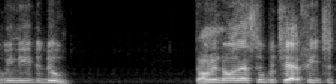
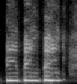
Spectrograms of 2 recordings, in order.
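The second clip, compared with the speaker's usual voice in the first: punch sound effects. Retold or imitated. Imitating punches.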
